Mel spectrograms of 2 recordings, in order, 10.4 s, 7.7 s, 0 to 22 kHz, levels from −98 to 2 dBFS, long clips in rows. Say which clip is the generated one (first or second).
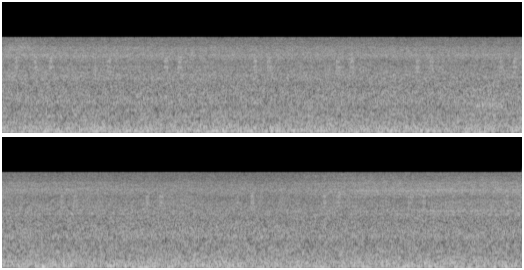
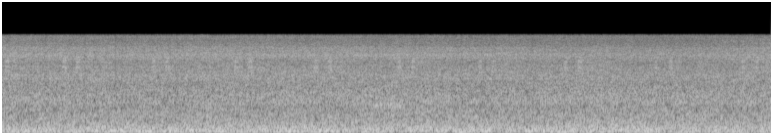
first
